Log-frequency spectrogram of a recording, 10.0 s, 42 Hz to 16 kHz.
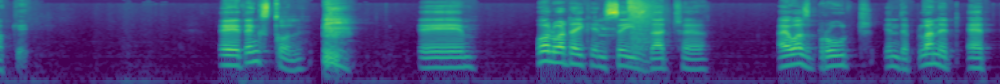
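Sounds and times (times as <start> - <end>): man clearing throat: 3.2 - 3.7.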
